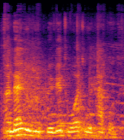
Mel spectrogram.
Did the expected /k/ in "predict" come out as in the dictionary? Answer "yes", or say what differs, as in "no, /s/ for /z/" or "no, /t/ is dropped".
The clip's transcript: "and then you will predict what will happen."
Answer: no, /k/ is dropped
